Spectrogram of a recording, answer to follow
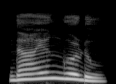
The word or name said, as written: ದಾಯಂಗೊಡು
